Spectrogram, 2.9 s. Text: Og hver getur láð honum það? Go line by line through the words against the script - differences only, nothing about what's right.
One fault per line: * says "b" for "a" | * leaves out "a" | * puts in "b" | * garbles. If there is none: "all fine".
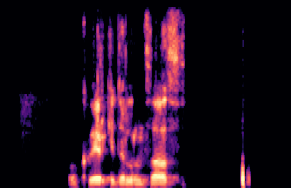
* leaves out "láð"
